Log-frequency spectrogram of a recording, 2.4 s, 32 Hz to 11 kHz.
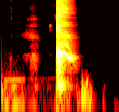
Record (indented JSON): {
  "cough_length": "2.4 s",
  "cough_amplitude": 32768,
  "cough_signal_mean_std_ratio": 0.3,
  "survey_phase": "beta (2021-08-13 to 2022-03-07)",
  "age": "18-44",
  "gender": "Female",
  "wearing_mask": "No",
  "symptom_cough_any": true,
  "symptom_fatigue": true,
  "symptom_other": true,
  "smoker_status": "Ex-smoker",
  "respiratory_condition_asthma": false,
  "respiratory_condition_other": false,
  "recruitment_source": "REACT",
  "submission_delay": "1 day",
  "covid_test_result": "Negative",
  "covid_test_method": "RT-qPCR"
}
